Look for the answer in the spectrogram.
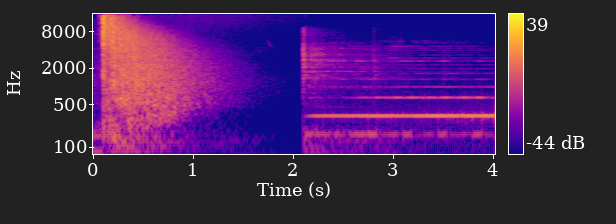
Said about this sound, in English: their shouting was pierced by gunfire.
